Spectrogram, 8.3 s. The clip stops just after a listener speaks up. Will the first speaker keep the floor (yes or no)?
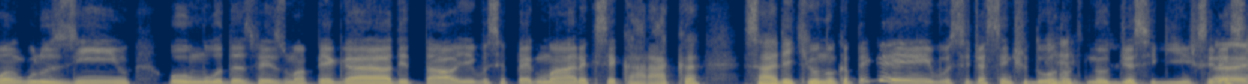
no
